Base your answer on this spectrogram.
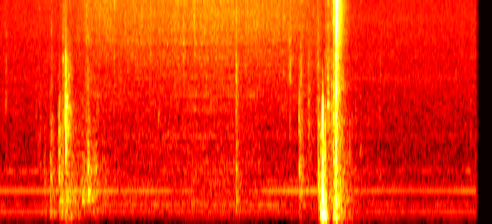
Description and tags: Fridge Opening Closing
Opening and closing a fridge door.
cl, close, closing, door, open, opening, refrigerator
